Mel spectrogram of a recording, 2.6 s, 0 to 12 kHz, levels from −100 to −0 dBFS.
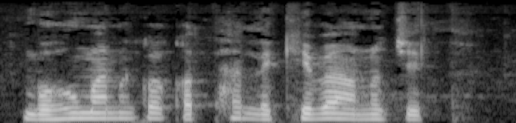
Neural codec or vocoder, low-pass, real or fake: none; 10.8 kHz; real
